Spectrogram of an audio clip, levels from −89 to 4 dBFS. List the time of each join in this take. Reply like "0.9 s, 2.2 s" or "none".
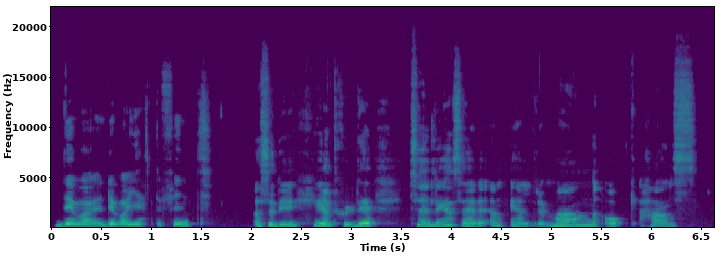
none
